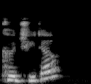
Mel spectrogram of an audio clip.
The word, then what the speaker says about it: Cogito: Is it Cogito? – That's it.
